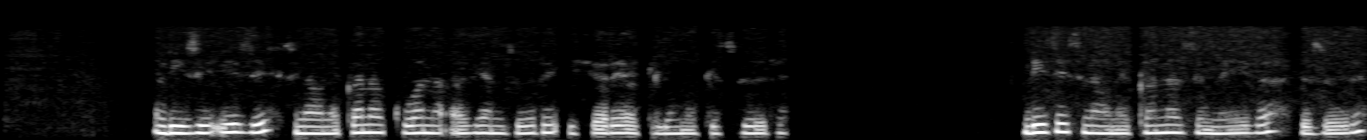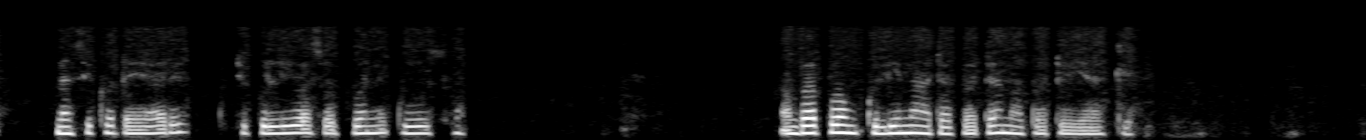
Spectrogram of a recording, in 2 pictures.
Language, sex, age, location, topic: Swahili, female, 25-35, Nakuru, agriculture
